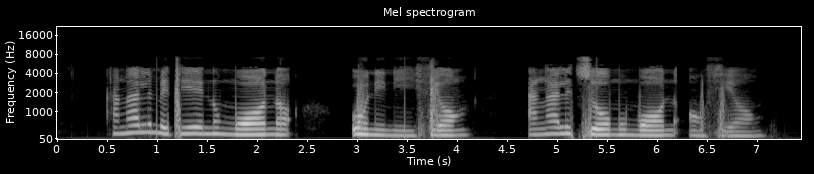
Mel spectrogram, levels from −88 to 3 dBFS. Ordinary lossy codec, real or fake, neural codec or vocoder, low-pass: MP3, 96 kbps; real; none; 7.2 kHz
